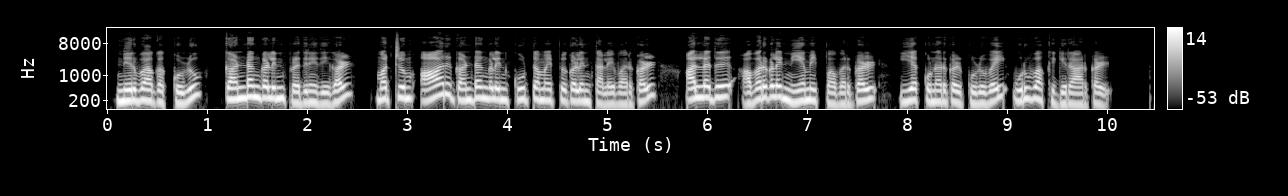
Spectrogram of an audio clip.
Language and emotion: Tamil, neutral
